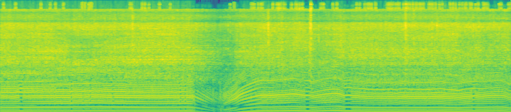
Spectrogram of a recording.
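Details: Mantis Mini Tiller two-stroke with new carburetor and fuel line, after carb adjustment, tilling yard soil with some rocks: strong steady buzz dips as tines bite, recovers cleanly; pulls well under digging load.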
